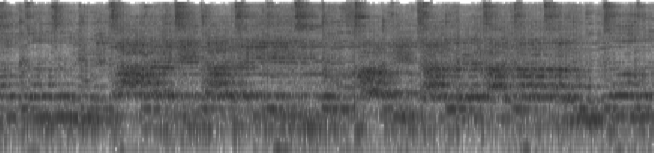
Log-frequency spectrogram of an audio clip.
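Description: A congregation singing a devotional arati hymn together in chorus. Beneath the voices run steady held tones and a regular percussive beat.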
